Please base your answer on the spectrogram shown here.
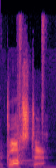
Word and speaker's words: Gloucester: Cester is pronounced stir. Leicester, Worcester, Gloucester. W at the start of the final syllable is silent.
